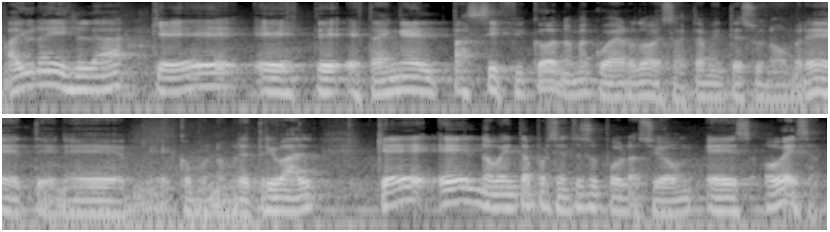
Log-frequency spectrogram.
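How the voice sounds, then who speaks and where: A man speaking as a doctor being interviewed, explaining medical matters informally in a halting way, often checking that he is understood. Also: sits low, gravelly, a little mellow. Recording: roomy echo, faint background noise.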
